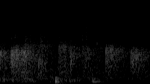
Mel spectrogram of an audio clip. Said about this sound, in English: She got an applause.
